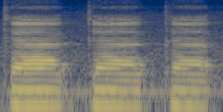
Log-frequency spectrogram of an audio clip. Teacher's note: Ada hamsnya tapi sangat sedikit, sangat lemah ya. Sifat hams pada huruf kaf ini bisa muncul jelas itu tatkala dia sukun ya.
